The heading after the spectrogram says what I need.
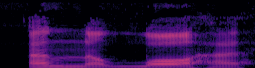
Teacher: the lam in the word Allah is pronounced heavily with an ah sound. Why? Because there is a fatha sound.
